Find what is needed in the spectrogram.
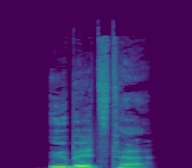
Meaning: inflection of übel: 1. strong/mixed nominative/accusative feminine singular superlative degree 2. strong nominative/accusative plural superlative degree
- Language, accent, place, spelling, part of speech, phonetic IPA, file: German, Germany, Berlin, übelste, adjective, [ˈyːbl̩stə], De-übelste.ogg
